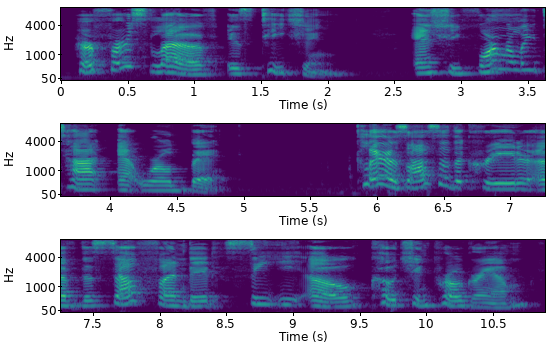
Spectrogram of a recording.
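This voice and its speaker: A woman's voice: medium pitch, bright, forceful tone. A woman hosting an interview podcast, reading a scripted guest introduction and then asking questions. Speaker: podcast host.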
